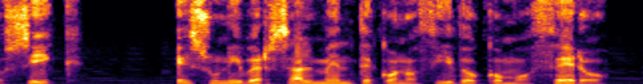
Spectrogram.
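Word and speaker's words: Zeke: Aunque el nombre en clave oficial de los aliados era Seque pronunciado Sic, es universalmente conocido como cero por su designación naval japonesa.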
